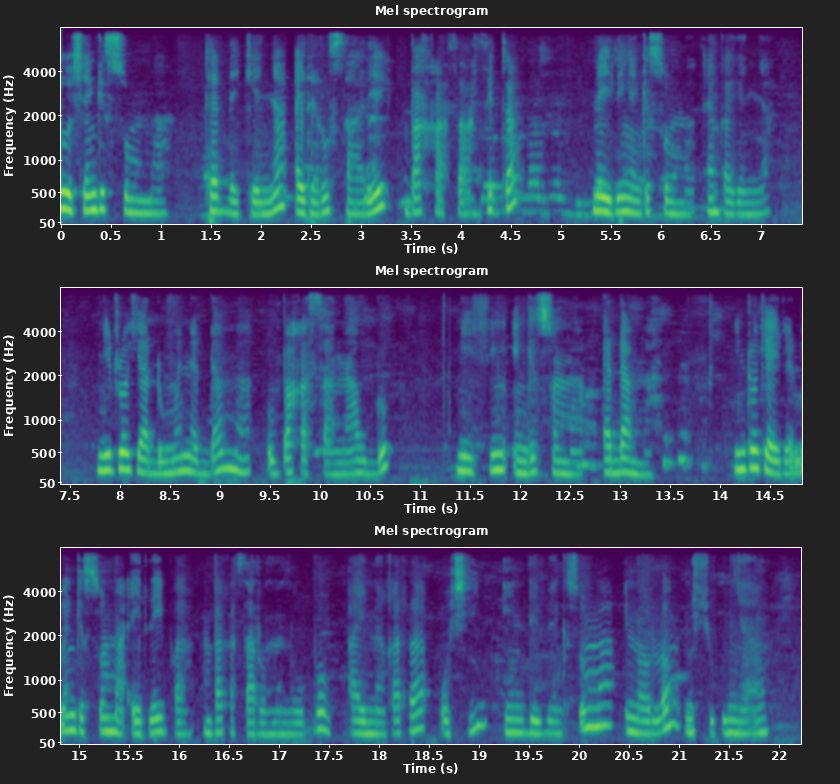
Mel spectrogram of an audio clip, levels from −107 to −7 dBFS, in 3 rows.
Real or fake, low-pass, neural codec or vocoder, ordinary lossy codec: real; 7.2 kHz; none; none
